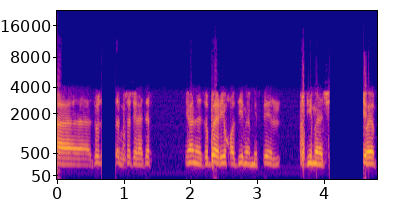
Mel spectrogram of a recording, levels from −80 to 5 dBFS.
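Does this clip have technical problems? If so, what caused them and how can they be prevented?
Yes. Digital broadcast dropouts occur at 0.66 to 0.93 s and again at 4.08 to 4.64 s. The receiver stopped getting decodable frames, either from lost signal or failed checksums, and muted until clean frames returned. The sound drops out and resumes further along, with roughly 213 ms and 512 ms of programme simply gone, which fits runs of about five and twelve lost frames. Stronger reception, through better antenna placement, a higher-gain antenna or a more robust transmission mode, prevents these dropouts.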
